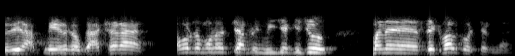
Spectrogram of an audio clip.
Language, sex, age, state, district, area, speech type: Bengali, male, 60+, West Bengal, Paschim Bardhaman, urban, conversation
